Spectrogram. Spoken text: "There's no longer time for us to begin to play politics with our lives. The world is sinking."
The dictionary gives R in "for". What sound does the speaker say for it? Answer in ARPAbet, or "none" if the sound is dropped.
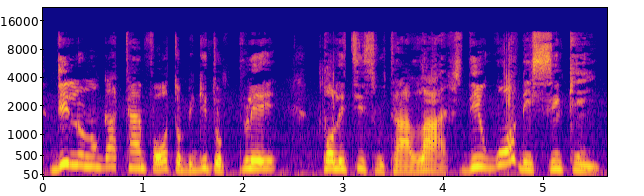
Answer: W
